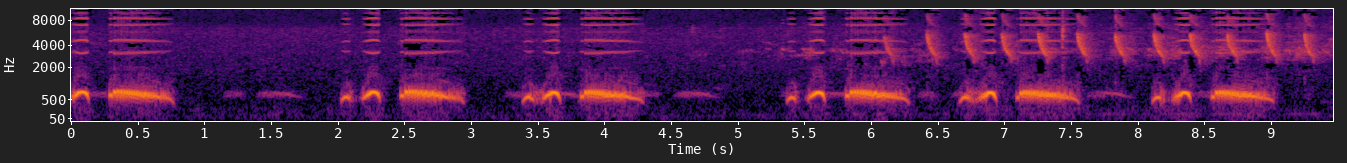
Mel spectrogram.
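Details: Decoy spotted dove calling during bird trapping in the Mương Điều area of Đầm Dơi, Cà Mau, March 2019; hoarse coo phrases of two clipped notes and a drawn-out downslurred note, repeated, later joined by quick high chirps.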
